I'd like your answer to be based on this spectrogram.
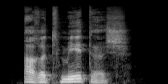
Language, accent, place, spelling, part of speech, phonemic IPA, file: German, Germany, Berlin, arithmetisch, adjective / adverb, /arɪtmetɪʃ/, De-arithmetisch.ogg
- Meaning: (adjective) arithmetic, arithmetical; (adverb) arithmetically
